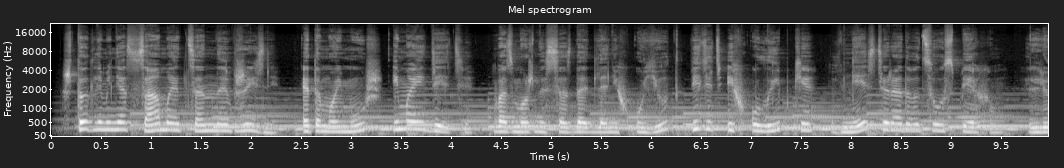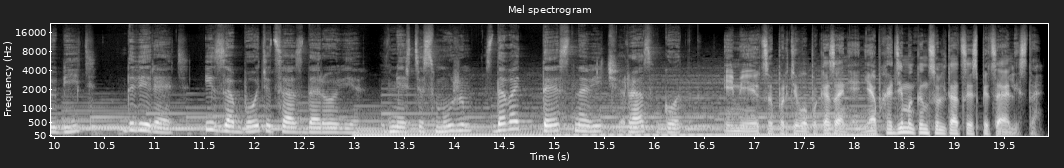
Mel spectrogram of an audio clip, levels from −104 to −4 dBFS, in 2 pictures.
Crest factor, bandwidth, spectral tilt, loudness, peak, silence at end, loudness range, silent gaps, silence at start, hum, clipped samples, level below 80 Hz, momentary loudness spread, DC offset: 18 dB; 19 kHz; -6 dB/octave; -19 LUFS; 0 dBFS; 0.1 s; 1 LU; none; 0.15 s; none; under 0.1%; -32 dBFS; 5 LU; under 0.1%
